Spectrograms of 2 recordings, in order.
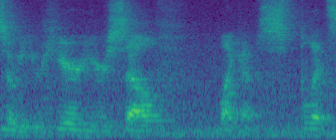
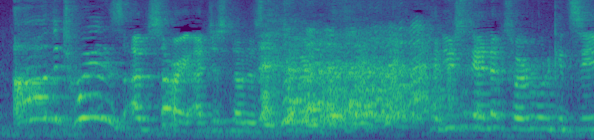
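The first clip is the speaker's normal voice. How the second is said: sudden delighted outburst, much higher; surprised; 8 dB louder than usual. Real, not acted. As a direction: burst out at a happy discovery. Suddenly spots the twins.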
